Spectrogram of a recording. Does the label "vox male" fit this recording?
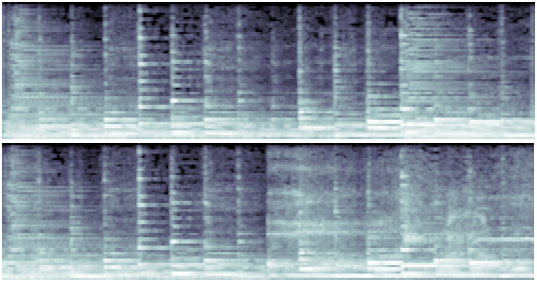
No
